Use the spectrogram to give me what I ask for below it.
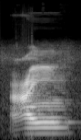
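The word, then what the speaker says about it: عين: আইন আইন সরি আমার গোলাটা গলায় একটু বসে গেছে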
